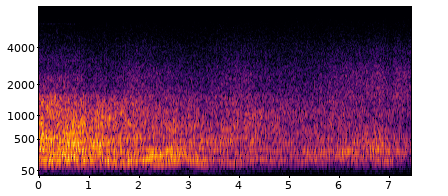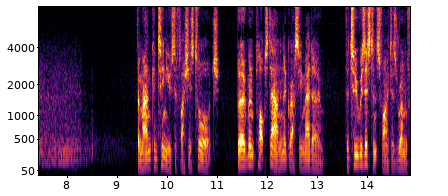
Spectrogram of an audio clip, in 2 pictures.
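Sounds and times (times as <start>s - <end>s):
airplane engine droning: 0.0s - 10.4s
speech: 9.5s - 14.8s.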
